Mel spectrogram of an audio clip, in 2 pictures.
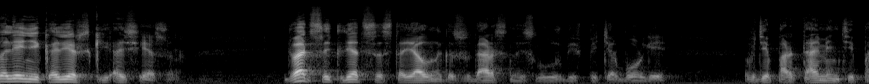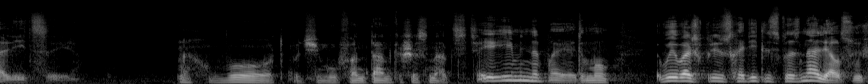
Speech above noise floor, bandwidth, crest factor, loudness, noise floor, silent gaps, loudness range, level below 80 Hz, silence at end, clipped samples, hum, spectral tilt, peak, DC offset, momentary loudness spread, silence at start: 35 dB; 19 kHz; 26 dB; -29 LUFS; -64 dBFS; none; 10 LU; -66 dBFS; 0 s; under 0.1%; none; -4.5 dB/octave; -4 dBFS; under 0.1%; 19 LU; 0 s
